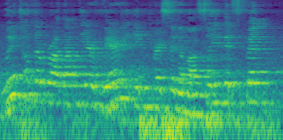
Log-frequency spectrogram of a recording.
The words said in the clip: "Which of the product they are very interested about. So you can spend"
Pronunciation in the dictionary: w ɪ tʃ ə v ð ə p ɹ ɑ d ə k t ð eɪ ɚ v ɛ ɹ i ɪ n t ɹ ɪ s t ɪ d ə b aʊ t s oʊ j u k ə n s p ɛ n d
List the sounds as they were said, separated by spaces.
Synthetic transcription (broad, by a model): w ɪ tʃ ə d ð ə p ɹ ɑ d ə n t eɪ ɚ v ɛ ɹ i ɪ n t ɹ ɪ s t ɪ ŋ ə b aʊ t s oʊ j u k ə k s p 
